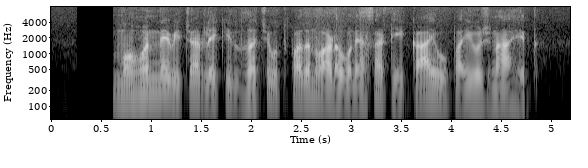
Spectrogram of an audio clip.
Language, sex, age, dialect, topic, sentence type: Marathi, male, 36-40, Standard Marathi, agriculture, statement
